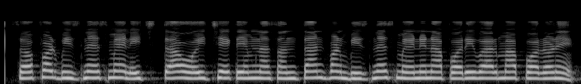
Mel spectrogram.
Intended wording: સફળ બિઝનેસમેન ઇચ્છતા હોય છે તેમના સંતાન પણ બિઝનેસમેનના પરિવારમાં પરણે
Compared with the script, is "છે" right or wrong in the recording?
right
